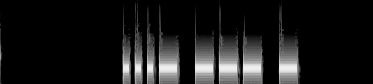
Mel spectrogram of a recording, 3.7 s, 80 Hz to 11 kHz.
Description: Morse code, heard as a keyed tone, about 20 wpm, 700 Hz. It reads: VOT
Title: Build A Word - 3 Letters At A Time - 6-Letter Words - 20wpm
